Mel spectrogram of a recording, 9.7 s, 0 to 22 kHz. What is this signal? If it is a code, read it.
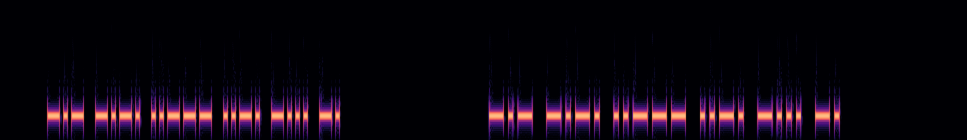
Morse code, heard as a keyed tone, about 30 wpm, 700 Hz. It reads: KC2FBN KC2FBN
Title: Speed Racing - USA 2x3 Call Signs 25wpm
